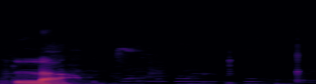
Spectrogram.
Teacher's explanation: पार्श्विक व्यंजन जिसके उच्चारण में हवा जीभ के पार्श्व अर्थात बगल से निकल जाए।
